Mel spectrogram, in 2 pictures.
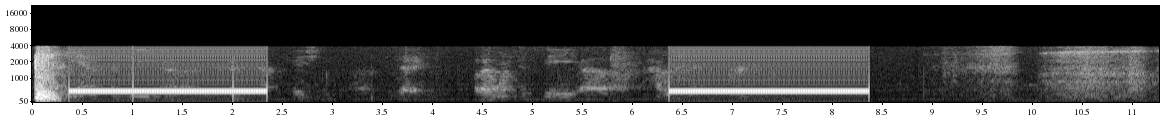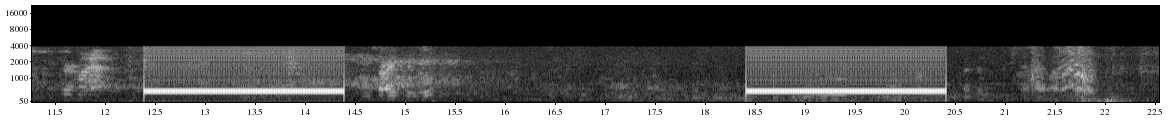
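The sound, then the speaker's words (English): Telephone ringback tone sounds while a call goes through to an office extension: four steady rings, each about two seconds long, evenly spaced with pauses holding faint background noise. “dialing Joseph Kaufman, extension 111.”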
